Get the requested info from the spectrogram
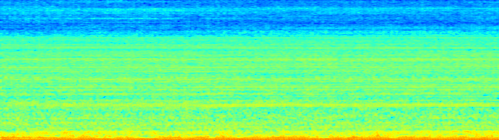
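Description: A dinghy's outboard motor running at a steady speed, a low, even drone that holds unchanged throughout.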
